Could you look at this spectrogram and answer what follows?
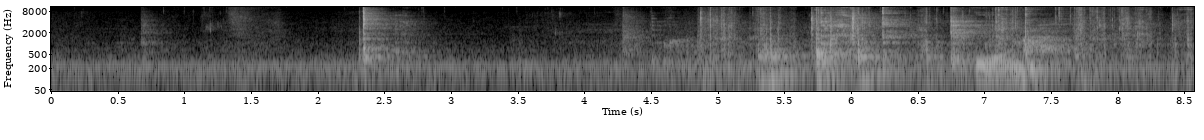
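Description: A metal ladle scooping coconut-milk crab sauce from a stainless steel pot, with a single sharp clink about two seconds in. From about five seconds in, busier clinking, scraping and wet handling sounds as the crab pieces are handled in the pot.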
